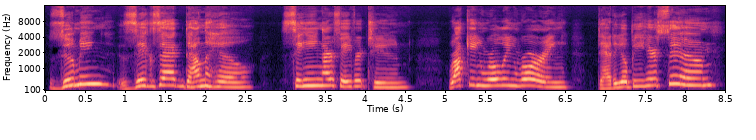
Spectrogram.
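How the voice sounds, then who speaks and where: A woman reading a picture book aloud to young children in an expressive, deliberate, teacherly way. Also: high-pitched. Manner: deliberate, animated reading with sound effects and asides to listeners.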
